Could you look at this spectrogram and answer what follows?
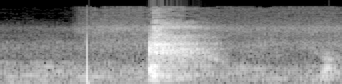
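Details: A child with a long-standing cough and itchy, dry throat, asked to cough during a hypnotherapy session: a single short, dry cough.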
